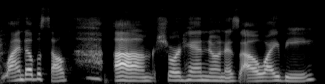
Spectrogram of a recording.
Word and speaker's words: LyondellBasell: Uh, we get Lionel, Lion Del Basil, Basil, but Lion Delbasel.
